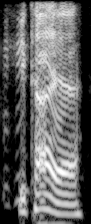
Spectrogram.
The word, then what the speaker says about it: Ukiah: Ukiah.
